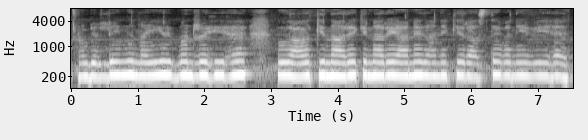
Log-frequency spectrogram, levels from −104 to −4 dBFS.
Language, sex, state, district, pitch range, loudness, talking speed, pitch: Hindi, female, Bihar, Vaishali, 210-225 Hz, -12 LUFS, 110 wpm, 215 Hz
